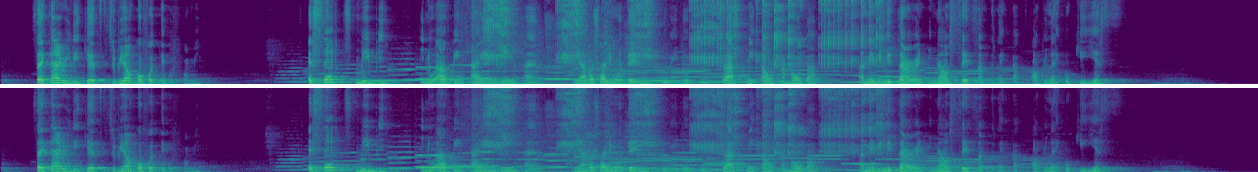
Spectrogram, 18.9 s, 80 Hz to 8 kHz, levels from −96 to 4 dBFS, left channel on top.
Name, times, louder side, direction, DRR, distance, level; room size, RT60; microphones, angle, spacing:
voice 1, 0.5-3.0 4.6-5.1 5.3-5.8 6.3-8.1 8.6-12.3 12.9-16.5, left 2 dB, 30° left, 12 dB, 0.4 m, -33 dB
Wind instrument woodwind instrument, 4.1-11.4, equal, 30° right, 1.0 m, -42 dB
sound 1, 6.9-9.9 10.3-13.5, left 5 dB, 50° left, 1.3 m, -41 dB
Wind instrument woodwind instrument 2, 7.9-16.1, right 1 dB, 5° left, 1.8 m, -47 dB
voice 2, 8.7-9.1 15.9-16.1 17.3-17.7, right 1 dB, 80° right, -1 dB, 2.5 m, -52 dB
7.4 x 4.7 x 7.1 m, 1.2 s
head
